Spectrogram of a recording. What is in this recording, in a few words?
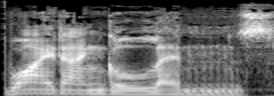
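"wide-angle lens", British English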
